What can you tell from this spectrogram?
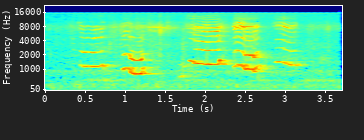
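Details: Miniature Schnauzer puppies, four and six weeks old: a run of high, wavering whines and yelps, about five short calls in under four seconds, some rising then falling.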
